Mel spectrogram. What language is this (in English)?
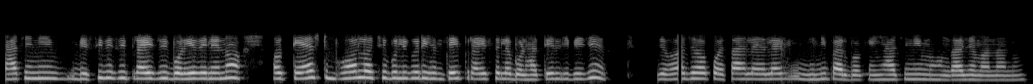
Odia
